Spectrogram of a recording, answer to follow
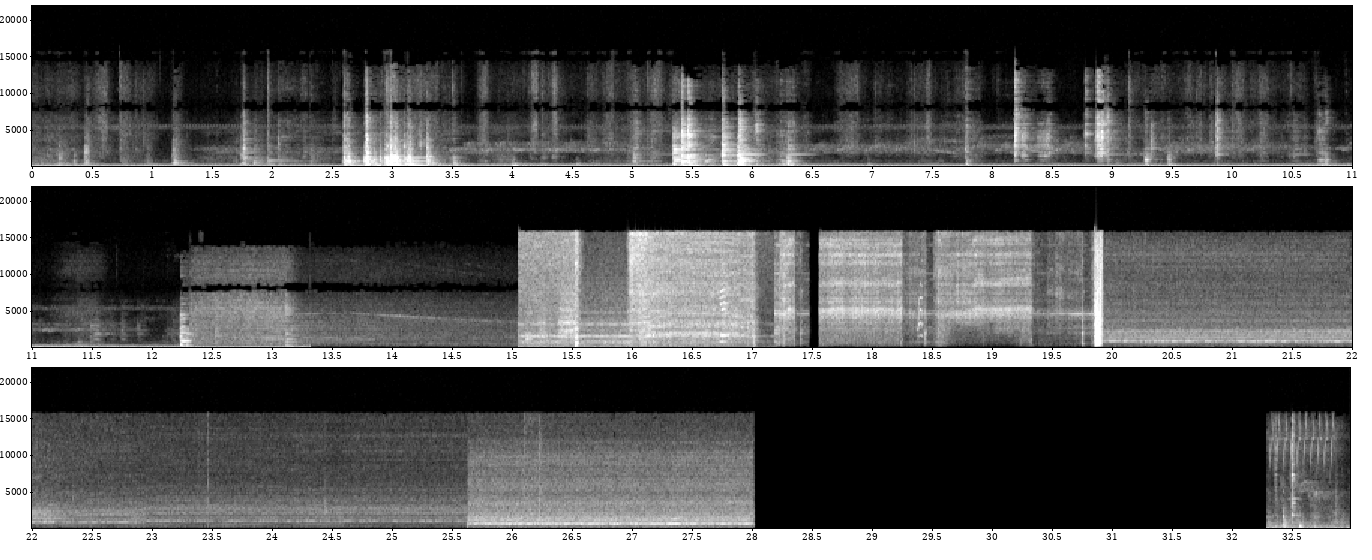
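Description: Metal exhaust-manifold parts clinking and knocking over a steady low hum, followed by a harsh burst of metalworking noise from fabricating the manifold and then a steady high whine that shifts pitch a couple of times.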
